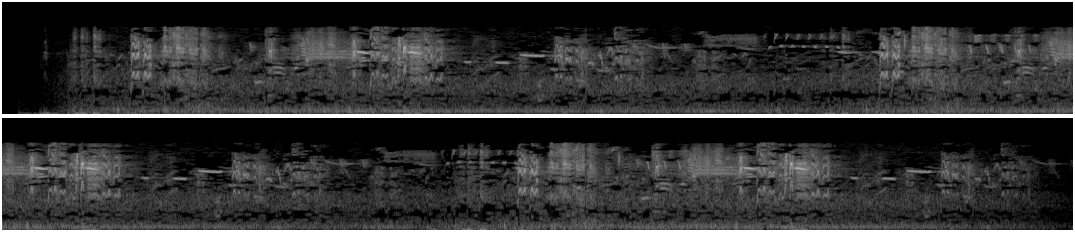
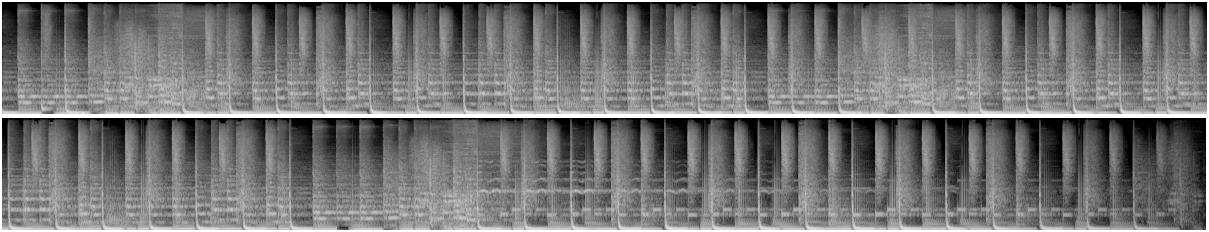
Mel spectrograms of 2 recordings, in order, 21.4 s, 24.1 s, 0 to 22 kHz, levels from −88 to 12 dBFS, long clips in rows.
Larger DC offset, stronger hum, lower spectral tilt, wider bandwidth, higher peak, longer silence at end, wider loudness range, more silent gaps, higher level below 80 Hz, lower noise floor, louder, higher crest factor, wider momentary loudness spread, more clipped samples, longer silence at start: neither; neither; second, 0.5 dB/octave vs -4 dB/octave; second, 9 kHz vs 19.5 kHz; second, -10 dBFS vs 0 dBFS; about the same, 0.2 s vs 0.25 s; first, 11 LU vs 1 LU; neither; second, -62 dBFS vs -10 dBFS; first, -57 dBFS vs -29 dBFS; second, -29 LUFS vs -11 LUFS; first, 24 dB vs 8 dB; first, 22 LU vs 5 LU; second, under 0.1% vs 0.1%; first, 0.4 s vs 0 s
